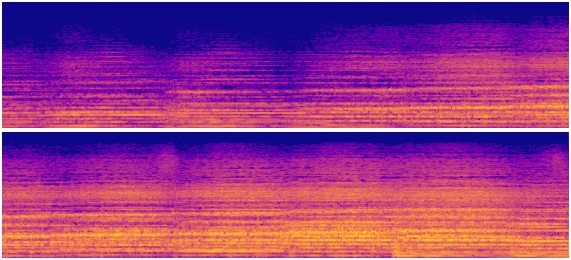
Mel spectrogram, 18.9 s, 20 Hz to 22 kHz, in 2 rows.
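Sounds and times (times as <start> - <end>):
choir-like background music: 0.0 - 18.9.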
